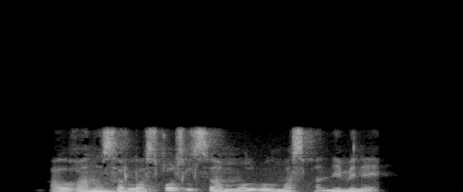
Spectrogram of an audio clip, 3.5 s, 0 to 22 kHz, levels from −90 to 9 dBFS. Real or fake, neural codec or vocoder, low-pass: real; none; 7.2 kHz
